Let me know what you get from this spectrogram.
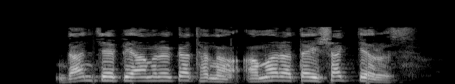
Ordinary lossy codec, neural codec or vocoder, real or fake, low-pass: MP3, 24 kbps; none; real; 7.2 kHz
